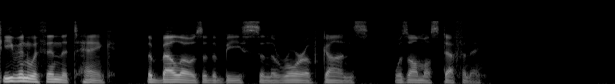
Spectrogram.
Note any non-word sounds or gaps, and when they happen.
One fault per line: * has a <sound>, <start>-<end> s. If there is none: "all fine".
all fine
